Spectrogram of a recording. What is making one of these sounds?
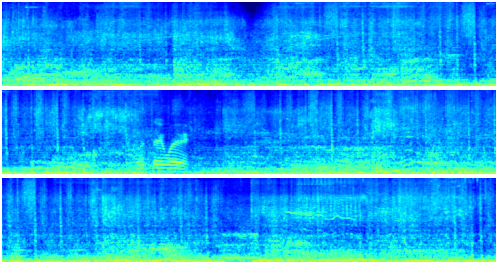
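Guns fire rapidly in a game.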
